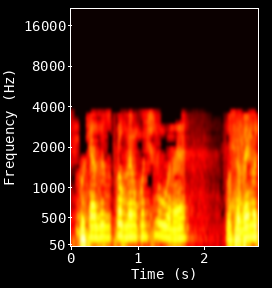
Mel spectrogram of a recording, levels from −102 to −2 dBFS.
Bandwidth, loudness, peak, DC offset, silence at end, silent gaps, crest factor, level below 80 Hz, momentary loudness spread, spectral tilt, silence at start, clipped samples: 3.8 kHz; -21 LUFS; -4 dBFS; under 0.1%; 0 s; none; 16 dB; -36 dBFS; 9 LU; -13 dB/octave; 0.1 s; under 0.1%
